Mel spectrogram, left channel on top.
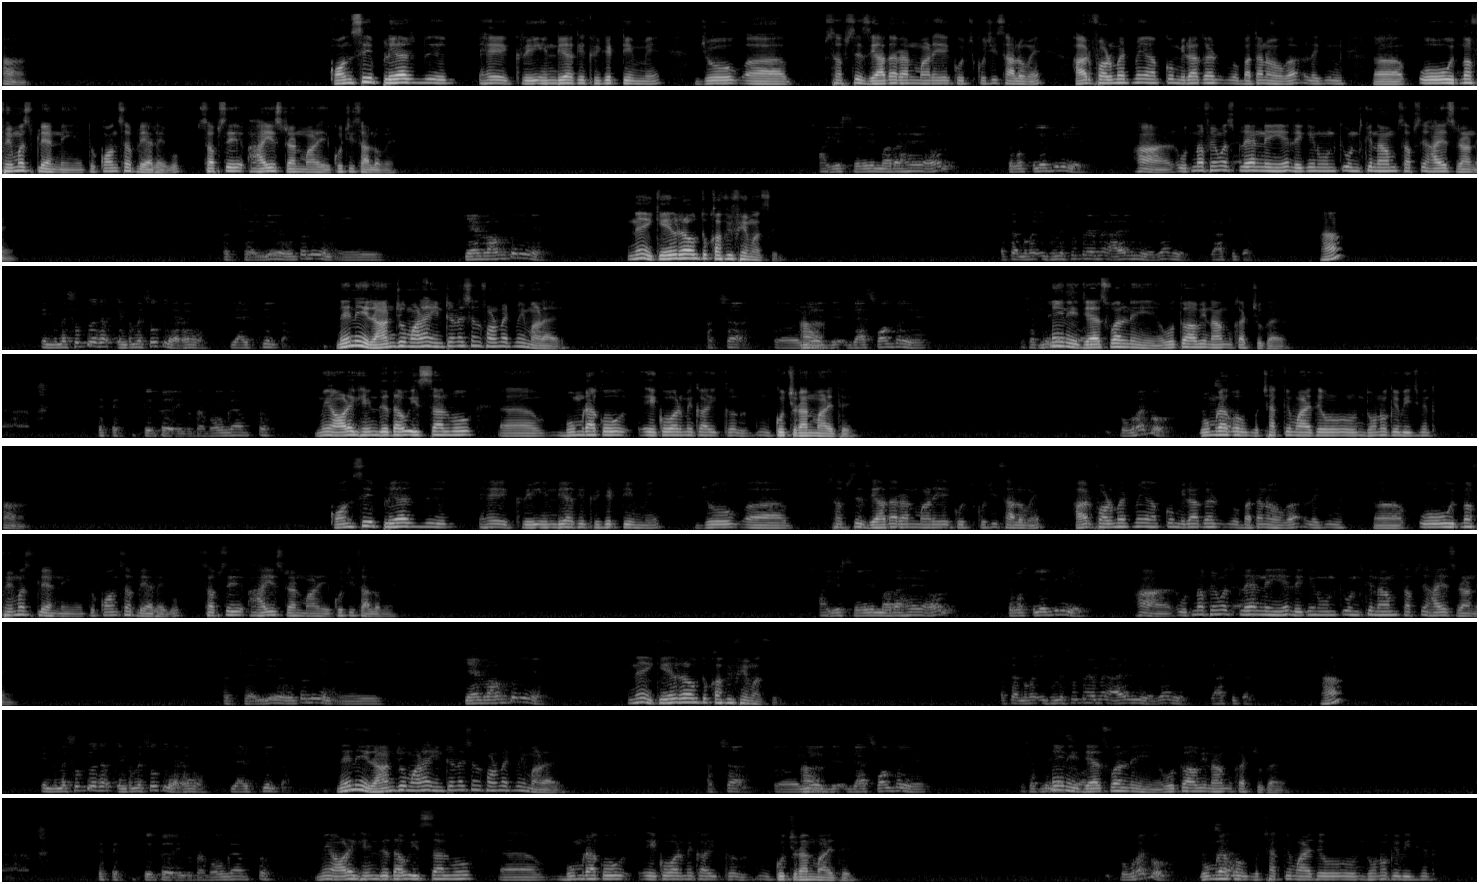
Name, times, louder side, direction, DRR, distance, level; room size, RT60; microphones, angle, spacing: voice 1, 3.3-4.5 4.8-6.6 6.9-7.9 8.2-10.4 10.7-13.4 13.7-18.7 26.1-29.6 35.8-37.1 42.7-42.9 47.6-49.9 52.2-52.5 54.6-57.1 62.1-63.7 64.0-67.5 71.0-71.6 71.8-73.3, left 6 dB, 85° left, 0.3 m, -30 dB
voice 2, 22.9-24.3 24.8-25.6 27.0-27.3 31.7-33.3 34.1-35.0 39.5-42.0 44.6-47.1 51.3-53.5 54.4-55.2 59.0-59.5 60.0-61.7 70.2-70.7 71.2-71.4, equal, ahead, 0.7 m, -42 dB
3.1 x 2.4 x 2.5 m
head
